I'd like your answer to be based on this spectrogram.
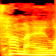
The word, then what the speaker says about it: Tame: I had Tame, it's pronounced Tame, like, you know, rubbing your tame, on the show twice.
